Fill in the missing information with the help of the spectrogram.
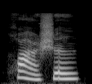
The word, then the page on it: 化身: huà shēn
